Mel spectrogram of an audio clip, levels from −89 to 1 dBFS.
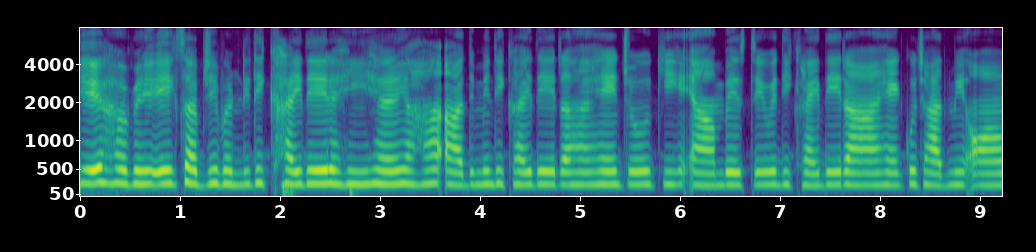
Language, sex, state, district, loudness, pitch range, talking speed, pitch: Hindi, female, Uttar Pradesh, Hamirpur, -16 LUFS, 220-235 Hz, 175 wpm, 225 Hz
